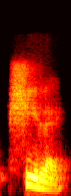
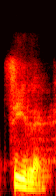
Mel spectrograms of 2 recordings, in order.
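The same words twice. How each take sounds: First: Chile said with sh, as SHEE-leh. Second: Chile said with a crisp ch, as CHEE-leh. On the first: Teacher shows the stigmatized sh in Chile. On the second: Teacher shows the prestige ch in Chile. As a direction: Chile with a clear ch at the start. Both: Shown as a demonstration. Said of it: "Entonces, Chi".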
